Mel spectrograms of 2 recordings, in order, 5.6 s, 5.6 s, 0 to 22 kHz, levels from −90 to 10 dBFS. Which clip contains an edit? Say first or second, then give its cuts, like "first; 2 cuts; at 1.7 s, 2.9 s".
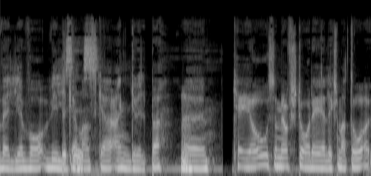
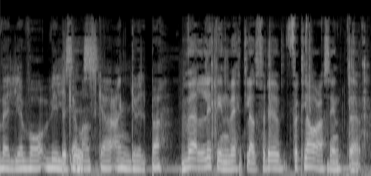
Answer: second; 1 cut; at 2.7 s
